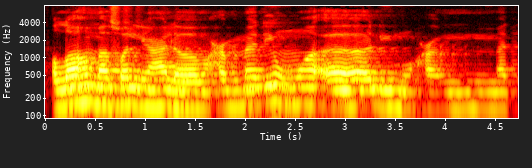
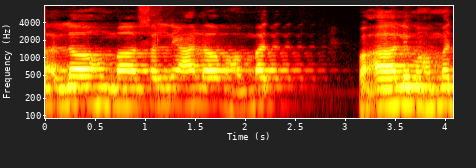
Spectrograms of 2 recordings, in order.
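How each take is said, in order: First: It runs on from Muhammadin without any stop. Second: It stops on the first Muhammad before continuing.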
